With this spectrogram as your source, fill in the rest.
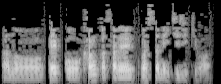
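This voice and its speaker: A man's voice: fairly low pitch, expressive, normal speed, slightly rough, dry recording, lo-fi sound. A man from Hokkaido, a podcast host, chatting easily and laughing often. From Hokkaido, Japan. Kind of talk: casual chat.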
